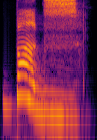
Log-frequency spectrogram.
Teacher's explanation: When we have that suffix S, what can that S sometimes sound like? It can sound like a Z.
